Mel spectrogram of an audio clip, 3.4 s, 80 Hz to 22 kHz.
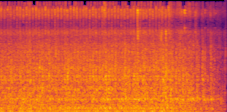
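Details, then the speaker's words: New Holland Boomer TC25D diesel tractor idling after a fuel filter change and air bleeding: steady, even clatter with no misses or surging, running smoothly and healthy. "And to be sure, like I said, you can do it while it's running. That's it. Sounds pretty good."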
